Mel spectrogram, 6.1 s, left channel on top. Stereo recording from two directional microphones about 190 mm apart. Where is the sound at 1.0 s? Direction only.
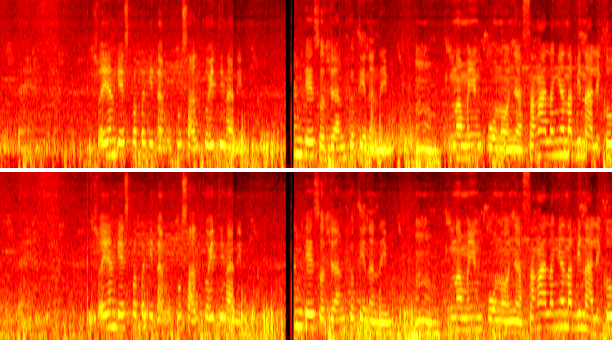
15° right (ahead or behind).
